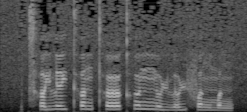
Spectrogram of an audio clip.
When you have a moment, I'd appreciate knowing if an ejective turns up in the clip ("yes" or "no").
no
